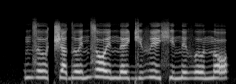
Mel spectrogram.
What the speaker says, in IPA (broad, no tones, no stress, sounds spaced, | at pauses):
n z ɤ o̯ t͡ʃ a d ɤ e̯ n z ɔ e̯ n̪ ɛ e̯ ɡʲ e v e xʲ e n̪ e v ɤ o̯ n ɔ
